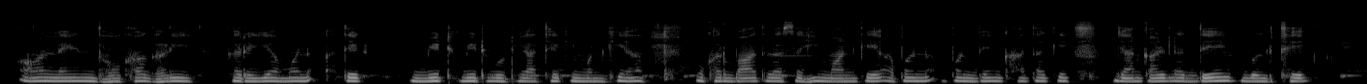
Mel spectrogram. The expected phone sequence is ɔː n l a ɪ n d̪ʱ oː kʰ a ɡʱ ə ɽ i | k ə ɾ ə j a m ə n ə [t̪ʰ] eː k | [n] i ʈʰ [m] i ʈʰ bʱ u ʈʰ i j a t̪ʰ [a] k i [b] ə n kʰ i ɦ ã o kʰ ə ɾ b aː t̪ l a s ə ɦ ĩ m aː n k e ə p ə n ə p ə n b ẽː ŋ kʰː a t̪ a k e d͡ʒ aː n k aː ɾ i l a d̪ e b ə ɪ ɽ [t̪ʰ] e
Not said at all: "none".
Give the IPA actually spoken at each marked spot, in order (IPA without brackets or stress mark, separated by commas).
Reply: t̪, m, m, e, m, t̪ʰ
